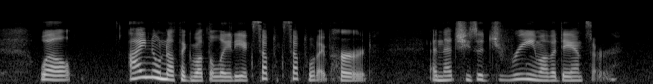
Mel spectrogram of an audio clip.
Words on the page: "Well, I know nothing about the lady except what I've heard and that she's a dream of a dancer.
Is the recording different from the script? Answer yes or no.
yes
